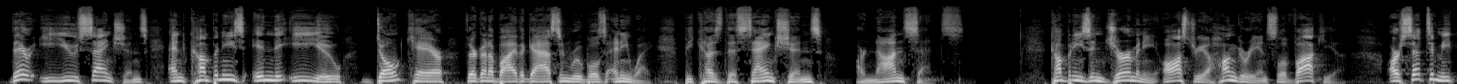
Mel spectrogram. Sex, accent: male, American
